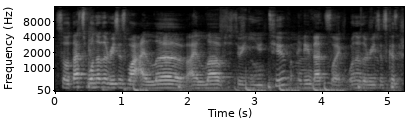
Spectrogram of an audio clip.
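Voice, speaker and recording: A woman's voice: low-pitched, moderate pace, fairly bright tone. A woman, chatting casually and rambling in an unedited Q&A vlog while cutting fruit. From South Korea and Los Angeles. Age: 30s. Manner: chatty, rambling, often switching into Korean words. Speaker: YouTuber host. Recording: roomy echo with faint background music.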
